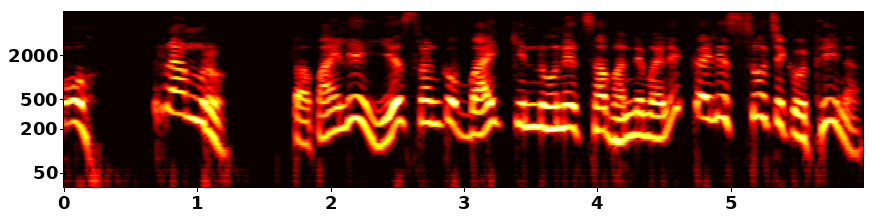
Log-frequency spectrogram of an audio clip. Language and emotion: Nepali, surprised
